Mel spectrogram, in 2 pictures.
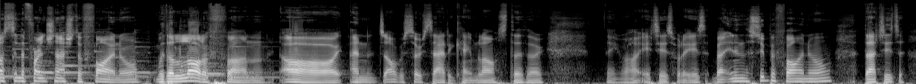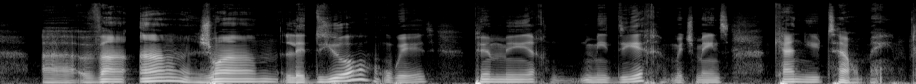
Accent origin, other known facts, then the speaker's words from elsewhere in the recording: United Kingdom; we in the United Kingdom and as British citizens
